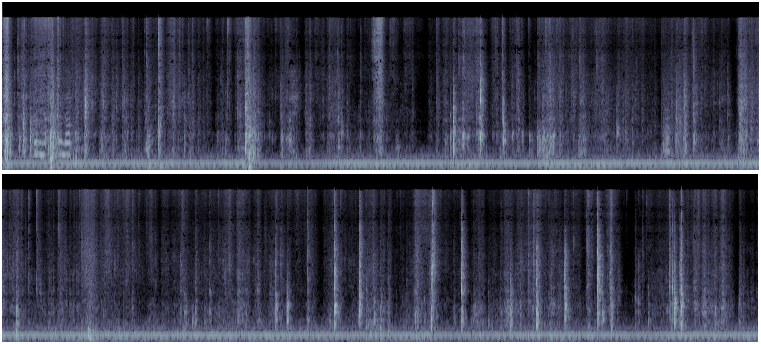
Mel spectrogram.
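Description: Irregular clicks and light crinkling of plastic toy packaging being handled off-camera, over a steady low hum.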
